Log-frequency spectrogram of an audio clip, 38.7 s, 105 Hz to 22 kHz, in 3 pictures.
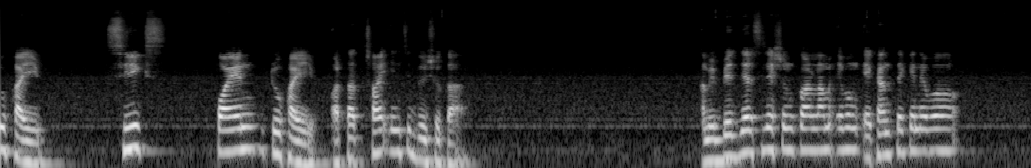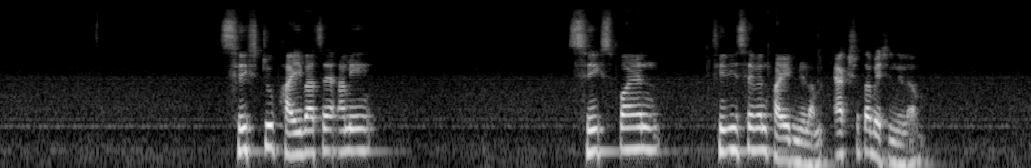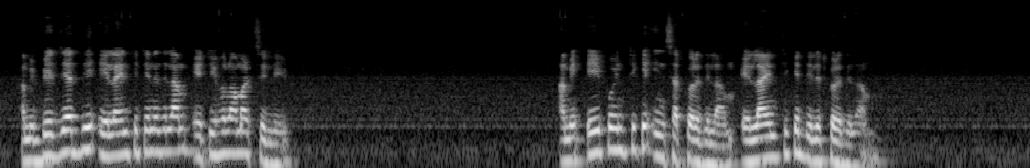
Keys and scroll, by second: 7.3 ctrl+z, 20.1 KP_6, 21.7 KP_3, 22.1 KP_7.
